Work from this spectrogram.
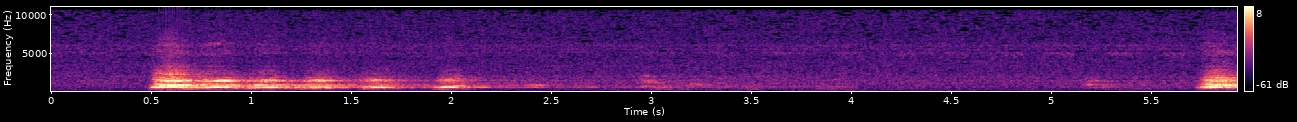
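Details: Night barking from Rex, a dog in Pyrga: a rapid burst of five or six harsh barks over about a second and a half, fading into softer yips, then silence until one loud bark at the very end.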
